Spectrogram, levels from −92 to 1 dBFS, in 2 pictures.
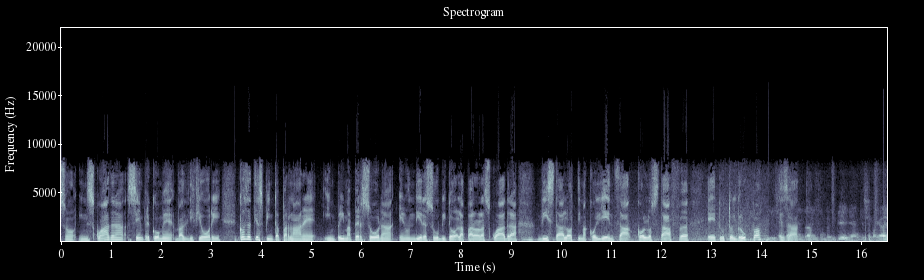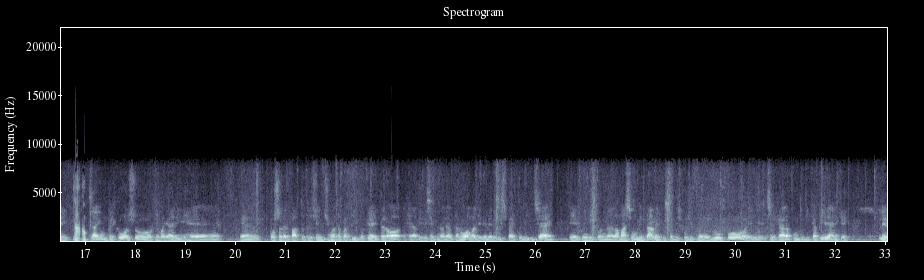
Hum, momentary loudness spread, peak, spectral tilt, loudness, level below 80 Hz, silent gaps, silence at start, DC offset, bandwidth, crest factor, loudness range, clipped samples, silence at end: none; 10 LU; 0 dBFS; -6 dB/octave; -18 LUFS; -50 dBFS; none; 0 s; under 0.1%; 8.8 kHz; 18 dB; 3 LU; under 0.1%; 0 s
